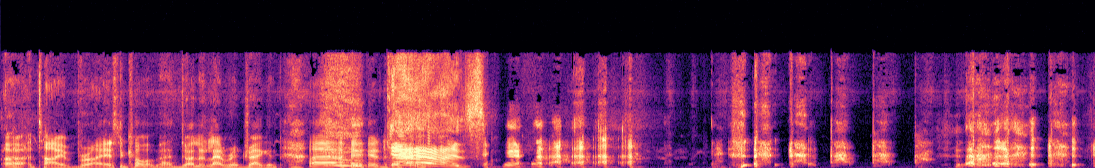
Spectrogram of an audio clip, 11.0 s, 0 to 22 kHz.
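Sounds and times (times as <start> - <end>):
speech: 0.0 - 6.4
harsh heavy coughing: 3.2 - 4.8, 7.2 - 10.9
laughter: 3.2 - 10.9.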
